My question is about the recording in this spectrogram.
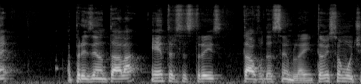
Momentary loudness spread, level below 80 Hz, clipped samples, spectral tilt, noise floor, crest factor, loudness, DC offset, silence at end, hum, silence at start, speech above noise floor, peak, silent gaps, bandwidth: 6 LU; -52 dBFS; under 0.1%; -5.5 dB/octave; -46 dBFS; 18 dB; -22 LUFS; under 0.1%; 0 s; none; 0 s; 24 dB; -4 dBFS; none; 18.5 kHz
